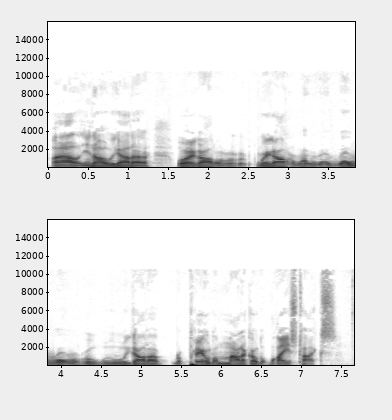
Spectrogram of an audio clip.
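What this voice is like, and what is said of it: Mitch McConnell impression. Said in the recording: “Actually, that wasn't a bad impression. ... It is Mitch McConnell.”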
